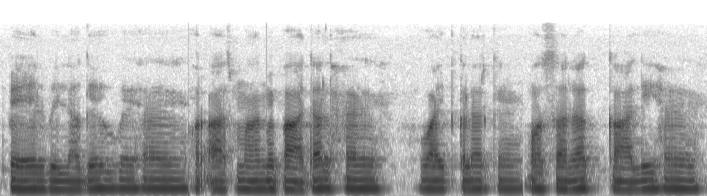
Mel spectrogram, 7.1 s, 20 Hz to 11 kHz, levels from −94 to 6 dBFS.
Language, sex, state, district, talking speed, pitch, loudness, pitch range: Hindi, male, Uttar Pradesh, Etah, 145 wpm, 100 Hz, -20 LUFS, 100-105 Hz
